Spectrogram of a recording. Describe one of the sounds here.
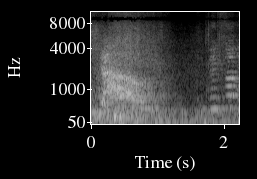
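An audience laughs and cheers loudly.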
